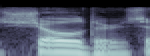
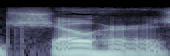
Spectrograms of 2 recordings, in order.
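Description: First: "Shoulders" said as one word, realising the misreading; "Shoulders" as one word, the penny dropping; corrected reading. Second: "Show hers" said as two separate words, show then hers; puzzled reading of "Show hers" as two words; misread as show hers. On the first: Realising the script meant "Shoulders", said as one word. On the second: Misreading the script aloud, "Show hers" as two words. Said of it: "What does that mean?". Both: Real, not acted.

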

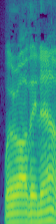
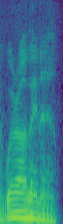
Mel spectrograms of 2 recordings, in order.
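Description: First: Said in the usual way. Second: "Where are they now?" dropped low and soft; hushed wistful echo; quiet repeat. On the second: Shown as a demonstration. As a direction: muse it softly to yourself.

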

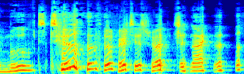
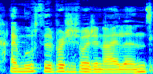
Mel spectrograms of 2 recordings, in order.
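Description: First: Breaking into loud, high laughter mid-sentence; real laugh bursting through, louder and higher. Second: Said in the usual way. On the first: Real, not acted. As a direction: crack up as you get the words out. Breaks up laughing, then restarts.

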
